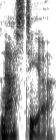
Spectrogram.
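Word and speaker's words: Nastirh: could never work out how you say it. Nastier. Oh yeah. Apparently it's just nastier. It's like a gag on nastier.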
